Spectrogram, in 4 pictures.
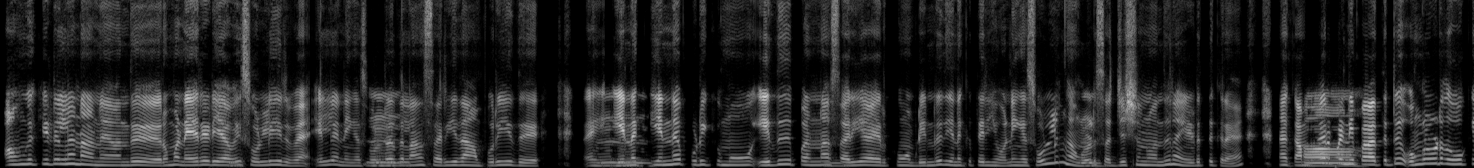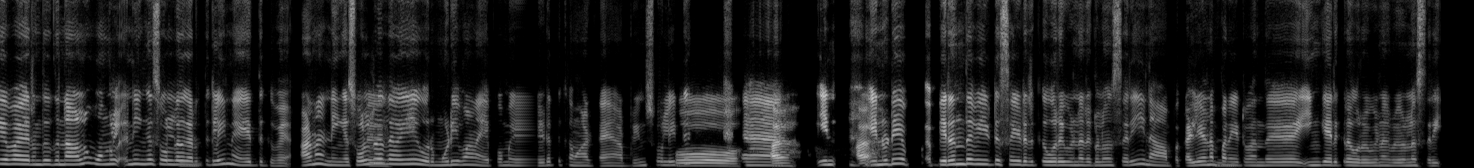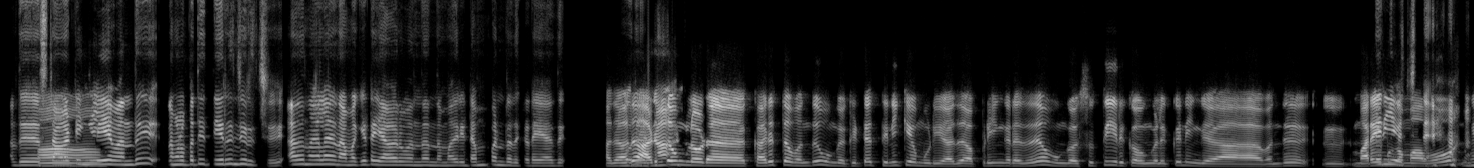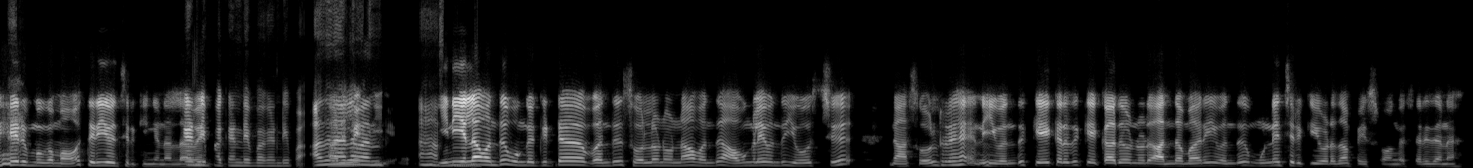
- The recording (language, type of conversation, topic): Tamil, podcast, ஒரு வழிகாட்டியின் கருத்து உங்கள் முடிவுகளைப் பாதிக்கும்போது, அதை உங்கள் சொந்த விருப்பத்துடனும் பொறுப்புடனும் எப்படி சமநிலைப்படுத்திக் கொள்கிறீர்கள்?
- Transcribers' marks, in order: tapping; in English: "சஜஷன்"; in English: "டம்ப்"; chuckle; laugh; chuckle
